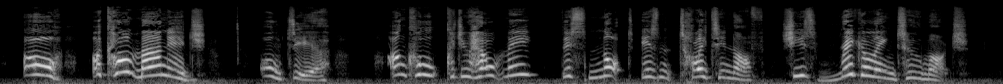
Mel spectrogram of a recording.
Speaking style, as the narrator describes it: the boy turned round and shouted

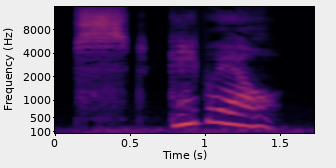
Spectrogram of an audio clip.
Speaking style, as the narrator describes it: Candice whispered

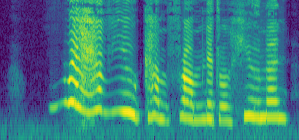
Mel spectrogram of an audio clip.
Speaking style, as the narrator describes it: shouted Eleanor

